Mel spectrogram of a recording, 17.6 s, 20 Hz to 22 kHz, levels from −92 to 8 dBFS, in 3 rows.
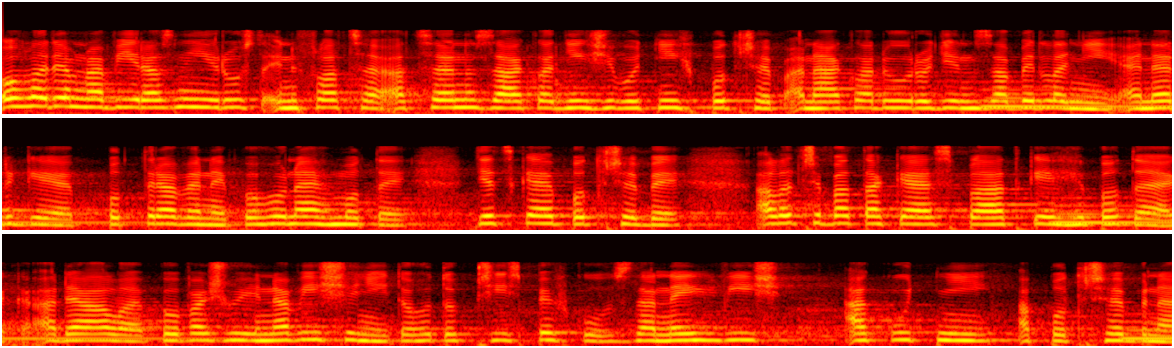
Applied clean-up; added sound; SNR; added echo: none; Bass guitar; 16 dB; none.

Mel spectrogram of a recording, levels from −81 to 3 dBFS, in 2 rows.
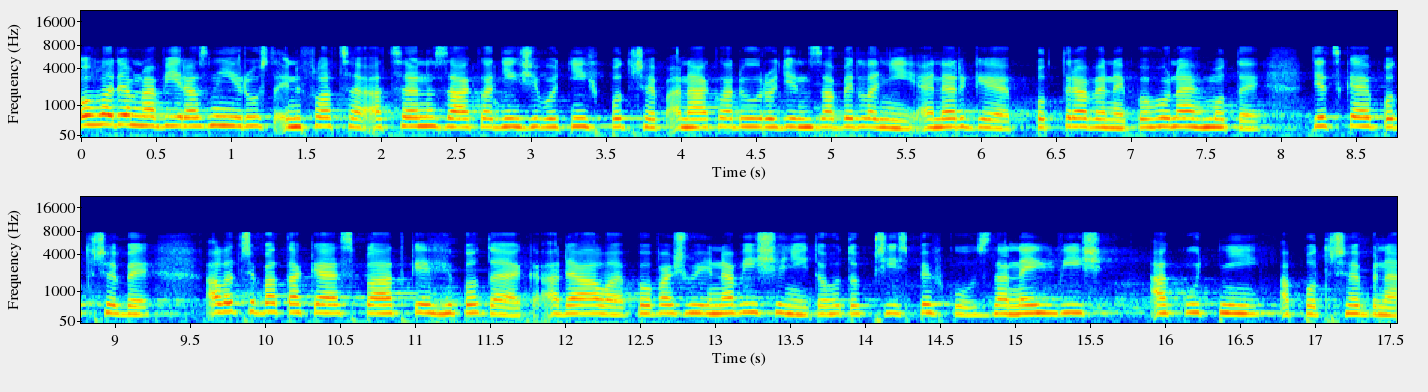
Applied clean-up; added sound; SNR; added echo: neural separator model SepFormer DNS4.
